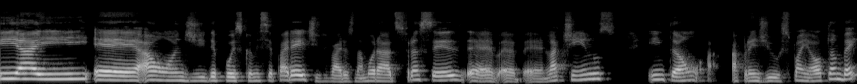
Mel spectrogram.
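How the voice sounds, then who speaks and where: A woman with a dark, mellow tone speaks at a medium pitch and fairly slow pace, with lively intonation and hardly any pauses. Her loudness swings widely against a quiet background. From Brazil. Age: 50s. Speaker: naturopath and podcast guest. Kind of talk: interview conversation.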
